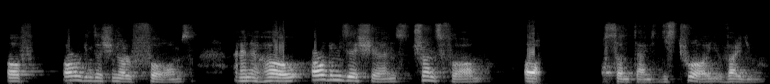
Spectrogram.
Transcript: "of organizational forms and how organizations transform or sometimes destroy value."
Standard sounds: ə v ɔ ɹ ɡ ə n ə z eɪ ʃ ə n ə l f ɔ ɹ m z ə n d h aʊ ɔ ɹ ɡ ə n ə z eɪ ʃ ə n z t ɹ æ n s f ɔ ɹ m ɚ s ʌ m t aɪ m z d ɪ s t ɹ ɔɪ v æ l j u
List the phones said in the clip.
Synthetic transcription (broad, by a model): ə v ɔ ɹ ɡ ə n ə z eɪ ʃ ə n ə l f ɔ ɹ m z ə n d h aʊ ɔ ɹ ɡ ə n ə z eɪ ʃ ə n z t ɹ æ n s f ɔ ɹ m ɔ s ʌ m t aɪ m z d ɪ s t ɹ ɔɪ v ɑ l j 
